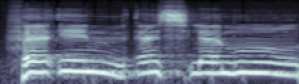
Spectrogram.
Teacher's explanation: Buradaki nunu tutmayacağız. Çünkü peşinden yine boğaz harflerinden hemze geldi.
